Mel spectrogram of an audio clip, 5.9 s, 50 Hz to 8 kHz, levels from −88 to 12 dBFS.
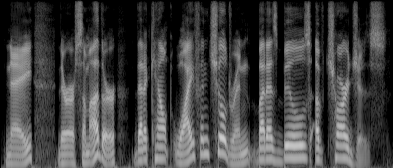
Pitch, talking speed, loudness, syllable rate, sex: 140 Hz, 150 wpm, -19 LUFS, 4.1 syllables/s, male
